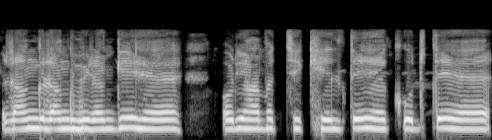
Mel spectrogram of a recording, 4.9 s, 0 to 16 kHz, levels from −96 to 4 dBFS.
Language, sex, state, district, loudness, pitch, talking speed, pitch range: Hindi, male, Bihar, Araria, -10 LUFS, 210 Hz, 145 wpm, 205-215 Hz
